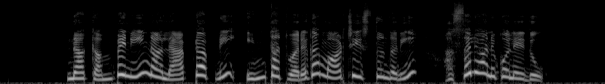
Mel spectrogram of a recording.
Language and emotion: Telugu, surprised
